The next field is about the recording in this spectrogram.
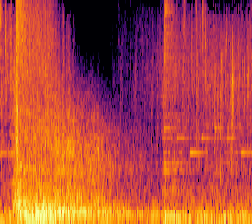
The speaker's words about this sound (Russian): и через три минуты раздается взрыв.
